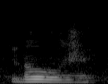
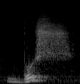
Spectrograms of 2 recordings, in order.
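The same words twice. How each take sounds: First: BOUGE ending in buzzed zh; voiced g ending. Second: BOUCHE ending in airy sh; voiceless ch ending. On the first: Teacher contrasting bouge with bouche, buzzed ending. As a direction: keep the voice on through the end of BOUGE. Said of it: "Aquí viene el sonido zh". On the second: Teacher contrasting bouche with bouge, airy ending. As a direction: end BOUCHE on a soft unvoiced sh. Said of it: "que es sh". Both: Shown as a demonstration.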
